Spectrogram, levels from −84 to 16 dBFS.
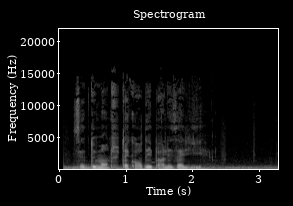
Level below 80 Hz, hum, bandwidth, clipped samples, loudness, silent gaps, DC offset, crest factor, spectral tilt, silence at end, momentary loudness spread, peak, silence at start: -46 dBFS; none; 15 kHz; under 0.1%; -28 LUFS; none; under 0.1%; 20 dB; -7.5 dB/octave; 0 s; 20 LU; -10 dBFS; 0.05 s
